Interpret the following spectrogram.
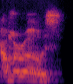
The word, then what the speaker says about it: Amarose: And how do you pronounce it? Amarose? That's correct. Amarose.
